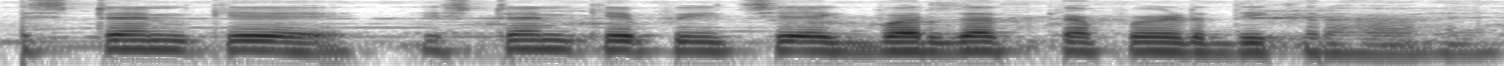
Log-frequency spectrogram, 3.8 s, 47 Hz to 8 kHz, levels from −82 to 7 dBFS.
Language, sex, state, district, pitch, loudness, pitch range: Hindi, male, West Bengal, Alipurduar, 155 Hz, -16 LUFS, 145-165 Hz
